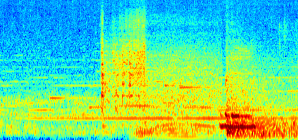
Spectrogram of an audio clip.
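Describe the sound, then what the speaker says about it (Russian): Car in the Star Stable Online video game starting and driving away in the rain, an engine rising over a steady rain hiss with soft thunder; a short spoken exclamation is heard. "они уехали на машине, а нас оставили мокнуть под дождем"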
